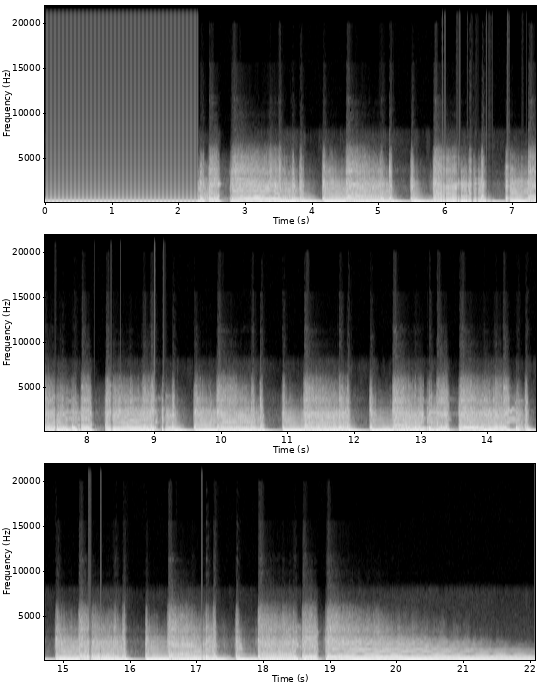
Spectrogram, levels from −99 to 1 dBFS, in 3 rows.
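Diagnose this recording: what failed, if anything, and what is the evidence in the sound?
A system hang loop at the driver or buffer stage, already under way at the start: one 20 ms block repeats about 114 times until 2.29 s, giving a steady 50 Hz buzz.

Repeated packet loss (robotic sound) on the network from 5.95 to 9.19 s: eighteen gaps, the longest 58 ms, each patched by extending the last sound, leaving choppy audio.

Short concealed packet loss, also network-side, at 15.38, 16.21 and 17.07 s: holes of 20 to 40 ms bridged by the decoder, heard as brief smears or wobbles.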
